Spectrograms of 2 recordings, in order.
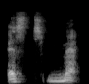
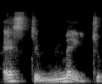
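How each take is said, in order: First: It is pronounced the way the noun is. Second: It is pronounced the way the verb is. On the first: It means a written guess or judgment. "Estimate is a noun" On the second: It means to guess or judge. "estimate would be a verb pronunciation"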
